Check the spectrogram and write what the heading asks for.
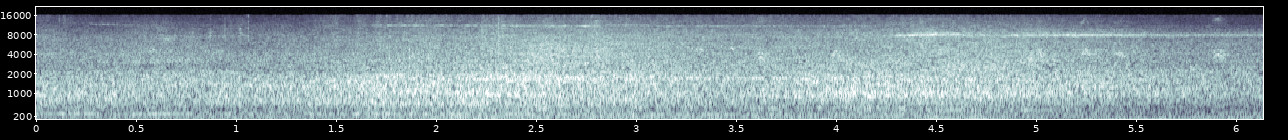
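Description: Road traffic passing close by: a vehicle's noise swells over a few seconds and eases off again, with a low engine hum.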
